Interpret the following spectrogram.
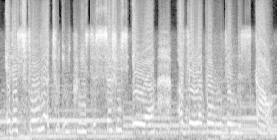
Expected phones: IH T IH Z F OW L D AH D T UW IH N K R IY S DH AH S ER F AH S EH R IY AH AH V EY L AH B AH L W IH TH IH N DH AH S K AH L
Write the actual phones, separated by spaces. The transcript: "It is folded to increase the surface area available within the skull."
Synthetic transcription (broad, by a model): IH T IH S F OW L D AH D T UW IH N K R IY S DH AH S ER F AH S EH R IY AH AH V EY L AH B AH L W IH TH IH N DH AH S K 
